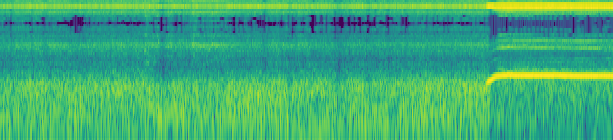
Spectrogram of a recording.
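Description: Loud rushing wind on the camera microphone during a fast speed-wing glide. About five seconds in, a single steady high-pitched tone joins it and holds.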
